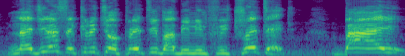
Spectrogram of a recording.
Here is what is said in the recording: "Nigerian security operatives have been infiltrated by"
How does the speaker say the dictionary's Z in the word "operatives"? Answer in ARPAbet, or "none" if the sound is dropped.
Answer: none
